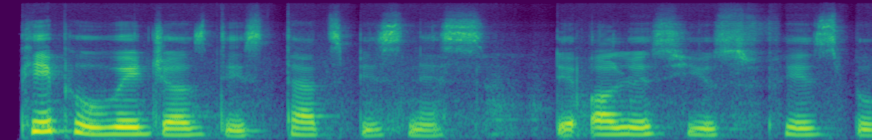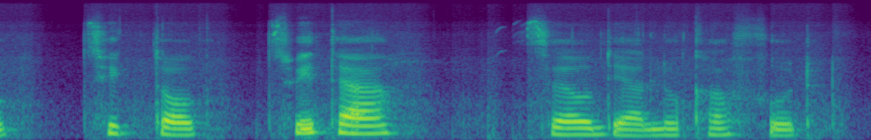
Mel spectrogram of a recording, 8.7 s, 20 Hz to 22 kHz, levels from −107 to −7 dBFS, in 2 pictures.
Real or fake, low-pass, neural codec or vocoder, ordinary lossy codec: real; 19.8 kHz; none; none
